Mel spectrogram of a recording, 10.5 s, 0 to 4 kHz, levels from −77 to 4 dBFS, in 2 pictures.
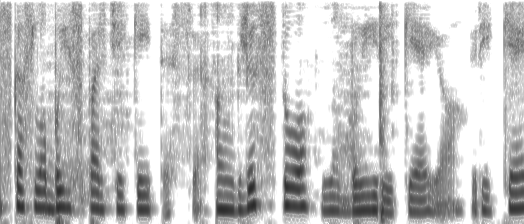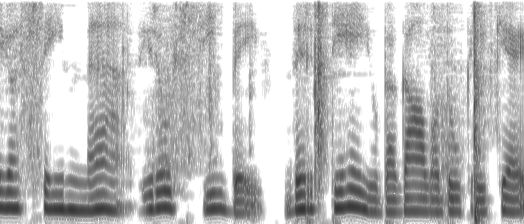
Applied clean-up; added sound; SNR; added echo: classical method Wiener filter.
